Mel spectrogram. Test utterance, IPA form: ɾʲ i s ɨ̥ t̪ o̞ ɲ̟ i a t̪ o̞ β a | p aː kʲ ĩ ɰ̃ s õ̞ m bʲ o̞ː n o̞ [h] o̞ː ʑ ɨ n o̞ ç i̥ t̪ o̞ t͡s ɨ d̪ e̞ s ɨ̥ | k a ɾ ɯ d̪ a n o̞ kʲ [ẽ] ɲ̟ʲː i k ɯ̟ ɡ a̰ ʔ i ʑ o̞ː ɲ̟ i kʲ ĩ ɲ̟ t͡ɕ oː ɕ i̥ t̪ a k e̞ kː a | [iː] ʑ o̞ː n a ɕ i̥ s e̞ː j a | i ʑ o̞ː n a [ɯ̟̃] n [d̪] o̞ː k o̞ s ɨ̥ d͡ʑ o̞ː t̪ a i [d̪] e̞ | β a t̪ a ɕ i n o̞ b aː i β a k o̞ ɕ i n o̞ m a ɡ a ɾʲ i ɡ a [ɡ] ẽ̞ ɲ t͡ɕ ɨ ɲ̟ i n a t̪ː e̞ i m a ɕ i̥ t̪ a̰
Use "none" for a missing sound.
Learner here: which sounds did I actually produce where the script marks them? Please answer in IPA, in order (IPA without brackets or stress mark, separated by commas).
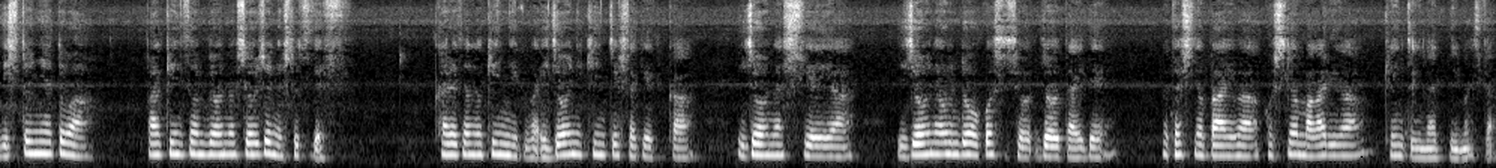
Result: ɕ, ĩ, i, ɯ̟̃, d̪, d̪, k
